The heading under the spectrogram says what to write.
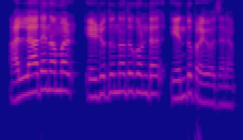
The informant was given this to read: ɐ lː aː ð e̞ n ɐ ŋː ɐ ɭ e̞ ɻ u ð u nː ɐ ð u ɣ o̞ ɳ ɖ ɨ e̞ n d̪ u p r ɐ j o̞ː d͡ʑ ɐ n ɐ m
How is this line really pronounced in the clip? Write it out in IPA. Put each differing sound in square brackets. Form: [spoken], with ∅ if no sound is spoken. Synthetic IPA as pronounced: ɐ lː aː ð e̞ n ɐ [mː] ɐ ɭ e̞ ɻ u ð u nː ɐ ð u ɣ o̞ ɳ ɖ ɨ e̞ n d̪ u p r ɐ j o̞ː d͡ʑ ɐ n ɐ m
